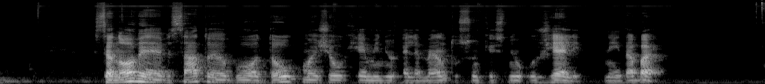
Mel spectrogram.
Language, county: Lithuanian, Utena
